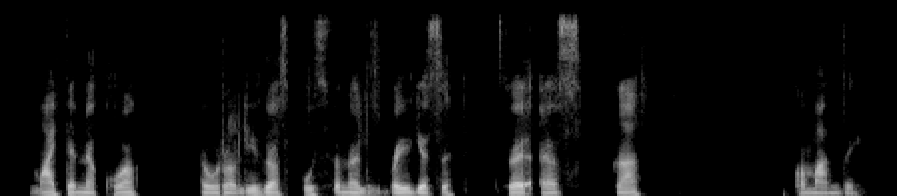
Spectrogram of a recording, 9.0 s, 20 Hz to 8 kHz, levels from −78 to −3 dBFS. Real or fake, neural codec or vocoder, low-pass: fake; codec, 16 kHz, 2 kbps, X-Codec, WavLM features, trained on Multilingual LibriSpeech; 7.2 kHz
